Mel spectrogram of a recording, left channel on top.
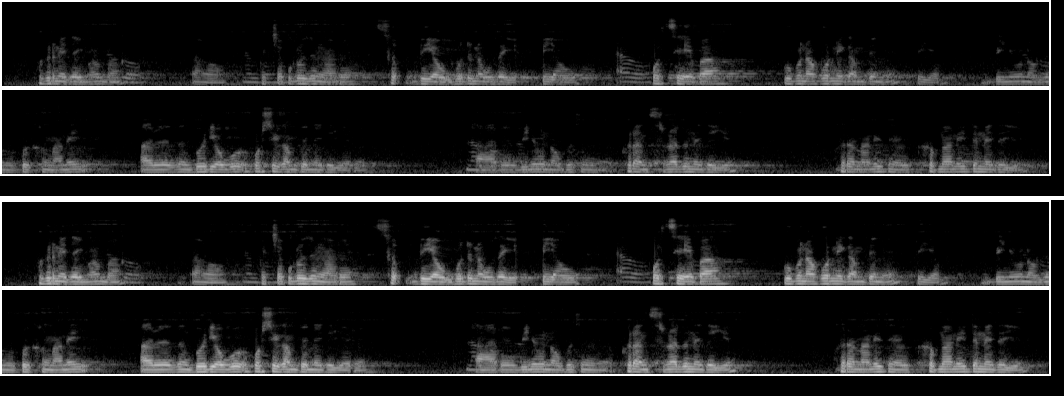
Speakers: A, on the right (about 40°); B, in the centre.
A: फोग्रोनाय जायो नङा होमबा
B: नंगौ
A: औ
B: नंगौ
A: खोथियाखौथ'
B: नंगौ
A: जोङो आरो दैयावबो
B: उम
A: दोननांगौ जायो दैयाव
B: औ
A: हरसे एबा
B: औ
A: गुबुनाव हरनै गाहाम दोनो दैयाव बेनि
B: नंगौ
A: उनाव जोङो बोखांनानै
B: नंगौ।
A: आरो जों बोरियावबो हरसे गाहाम दोननाय जायो आरो।
B: नंगौ
A: आरो
B: नंगौ
A: बेनि उनावबो जोङो। फोरानस्रोना दोननाय जायो।
B: नंगौ
A: फोराननानै जोङो खोबनानै दोननाय जायो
